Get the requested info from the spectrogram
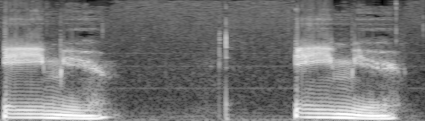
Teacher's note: where's the emphasis? On the first syllable.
